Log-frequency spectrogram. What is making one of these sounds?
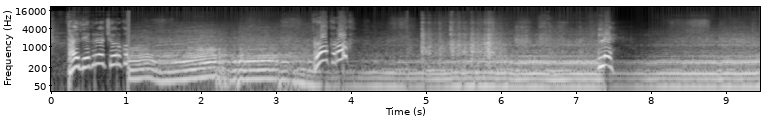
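A motorcycle engine idles and revs close by.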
